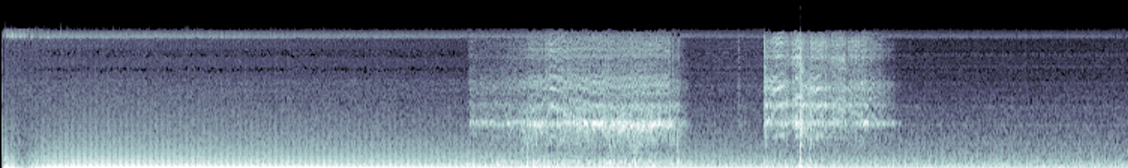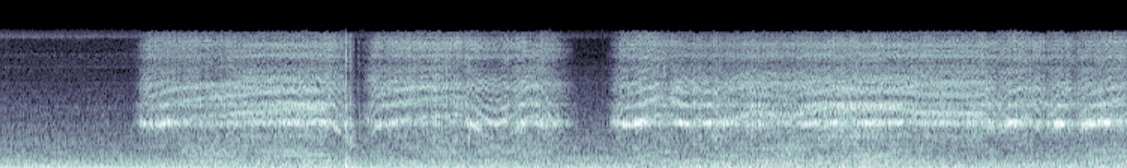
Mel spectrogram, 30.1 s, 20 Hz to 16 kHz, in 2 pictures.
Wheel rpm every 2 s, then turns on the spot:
0, 0, 0, 70, 80, 130, 0, 0, 60, 130, 120, 60, 130, 160, 130.
none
